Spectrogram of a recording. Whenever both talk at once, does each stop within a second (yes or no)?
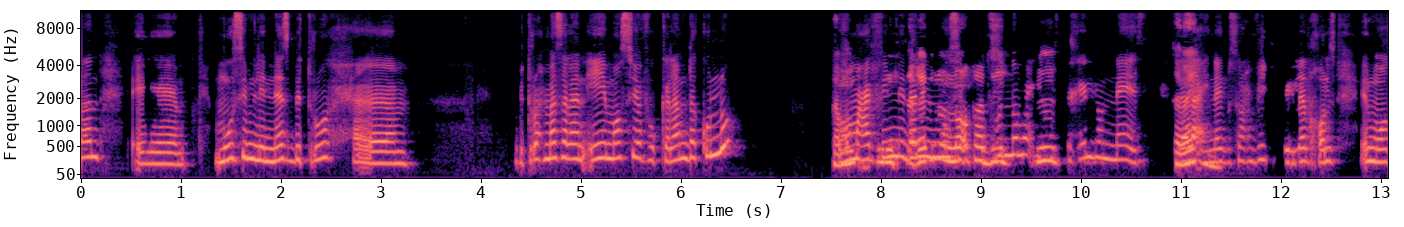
no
